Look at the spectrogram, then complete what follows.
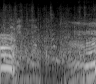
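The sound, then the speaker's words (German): Cows moo in a yard behind a house in a suburb of Nairobi, Kenya: a low, drawn-out bovine lowing with strong harmonic tone, loud and continuous, swelling again toward the end. “Die Kühe sind irritiert. Eigentlich haben sie fast immer ihre Ruhe.”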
